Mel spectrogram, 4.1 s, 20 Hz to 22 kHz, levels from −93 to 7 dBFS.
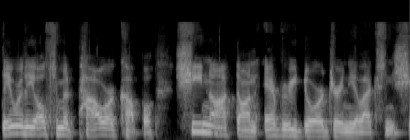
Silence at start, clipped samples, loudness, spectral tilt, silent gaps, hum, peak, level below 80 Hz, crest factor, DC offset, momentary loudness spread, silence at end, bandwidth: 0 s; under 0.1%; -31 LUFS; -5 dB/octave; none; none; -16 dBFS; -76 dBFS; 14 dB; under 0.1%; 4 LU; 0 s; 12.5 kHz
